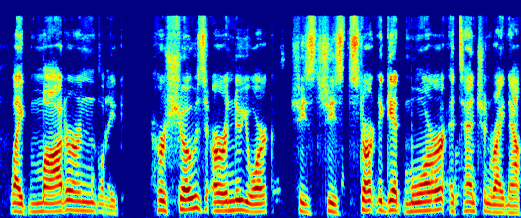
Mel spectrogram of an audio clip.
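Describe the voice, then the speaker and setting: The delivery is fairly slow with fairly even intonation, in an unremarkable speaking voice. The sound is dry and close with no echo over a quiet background. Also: man, fairly high pitch for a man. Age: 50s. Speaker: podcast host. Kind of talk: interview.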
